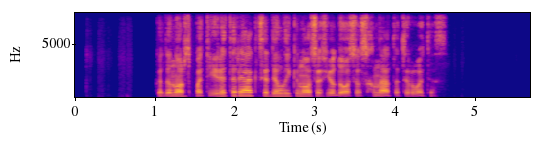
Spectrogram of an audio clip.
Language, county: Lithuanian, Vilnius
